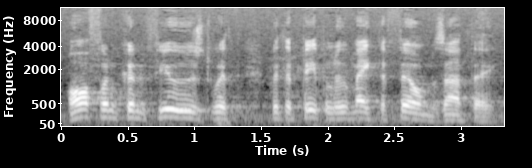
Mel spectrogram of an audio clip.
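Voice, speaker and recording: A man's voice: mid-range voice, expressive, brisk, a little mellow, a little hiss or hum. A man hosting a TV chat show, teasing his guests playfully. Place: TV studio. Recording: 1980s broadcast, some hall reverb.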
